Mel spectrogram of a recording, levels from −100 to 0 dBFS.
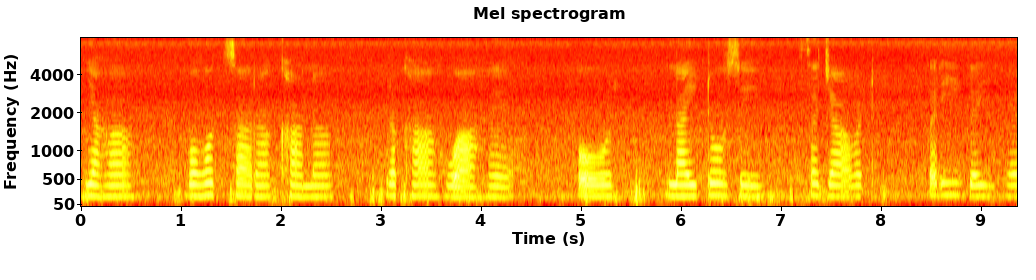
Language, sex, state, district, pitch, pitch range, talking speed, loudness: Hindi, female, Haryana, Charkhi Dadri, 195 Hz, 185-205 Hz, 90 wpm, -19 LUFS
